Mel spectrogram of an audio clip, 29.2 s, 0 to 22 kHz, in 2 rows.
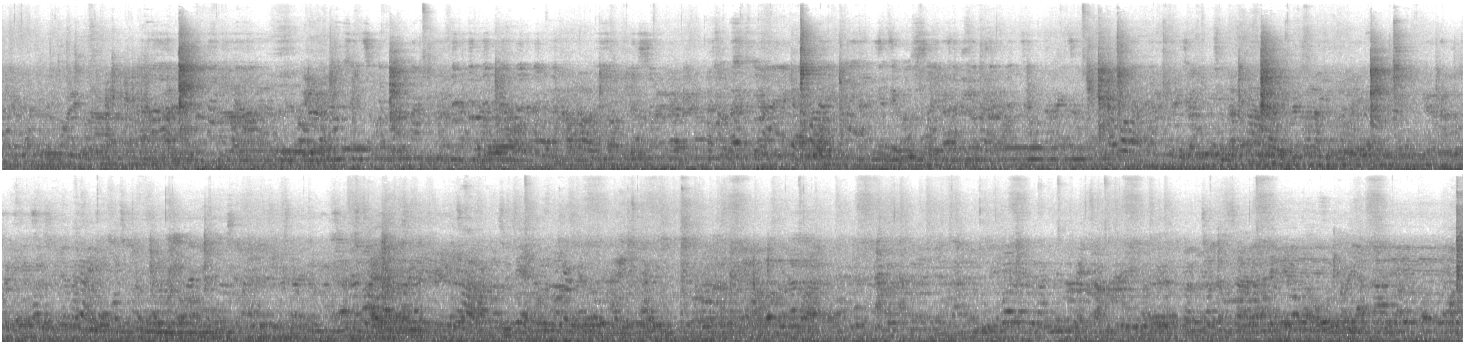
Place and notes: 羅東鎮老人會, Yilan County - elderly are playing chess
Elderly welfare gathering hall, A group of elderly are playing chess, Sing karaoke, Binaural recordings, Sony PCM D100+ Soundman OKM II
